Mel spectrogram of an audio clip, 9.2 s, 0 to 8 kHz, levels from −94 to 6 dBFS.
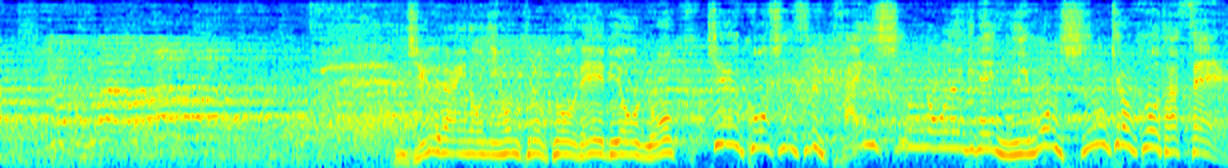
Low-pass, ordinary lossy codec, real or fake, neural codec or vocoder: none; none; fake; codec, 16 kHz, 8 kbps, FreqCodec, larger model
